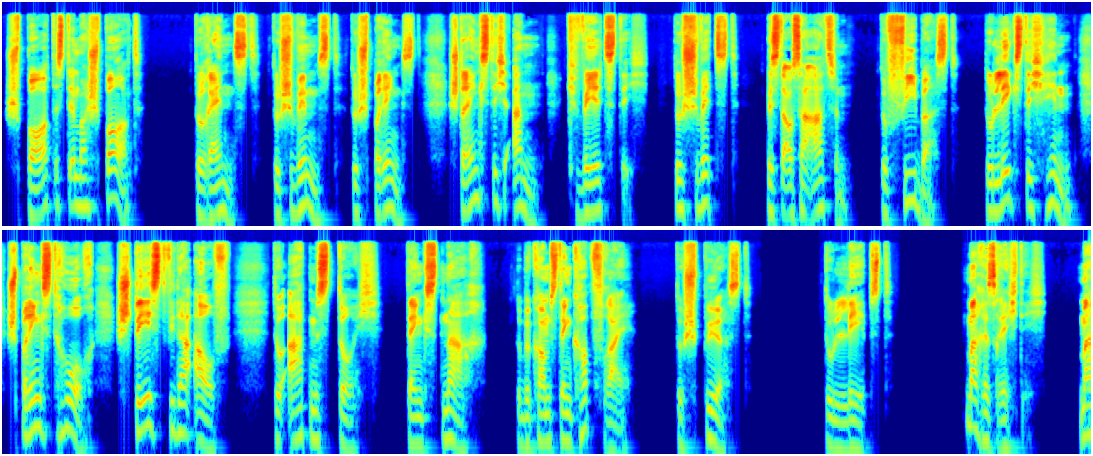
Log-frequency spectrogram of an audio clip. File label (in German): Dynamisch; Move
